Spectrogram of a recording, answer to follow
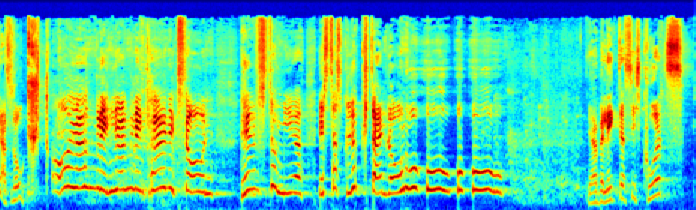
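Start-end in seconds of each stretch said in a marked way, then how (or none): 0.7-6.8 high croaking owl voice. Acted. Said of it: "sie krächzte".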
